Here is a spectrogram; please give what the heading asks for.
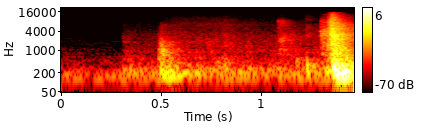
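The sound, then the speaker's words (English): A door is opened to let a cat out: faint soft rustles and a muffled bump, then a sharper, louder clunk of the door at the very end, with no talking. “I had to let my cat out the door.”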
